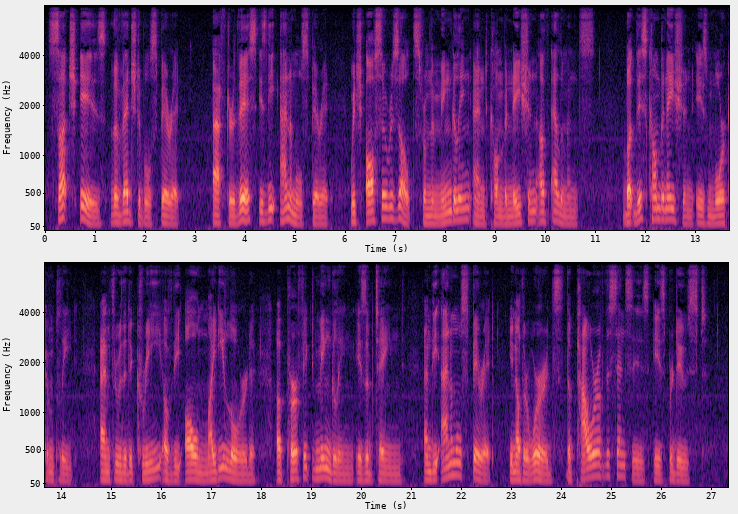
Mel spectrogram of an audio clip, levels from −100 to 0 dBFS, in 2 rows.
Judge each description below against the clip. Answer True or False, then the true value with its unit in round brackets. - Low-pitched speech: True (105 Hz)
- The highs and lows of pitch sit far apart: True (6.4 semitones)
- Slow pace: True (120 wpm)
